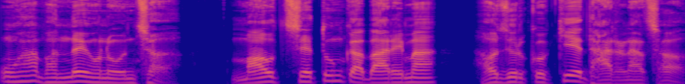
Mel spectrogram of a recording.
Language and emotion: Nepali, neutral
